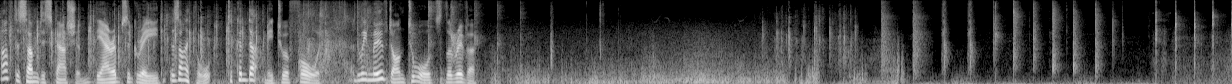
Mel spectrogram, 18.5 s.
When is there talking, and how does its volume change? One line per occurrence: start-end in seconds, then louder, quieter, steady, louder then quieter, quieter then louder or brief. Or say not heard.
0.0-7.2 steady.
